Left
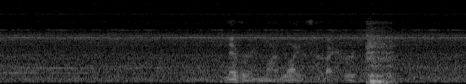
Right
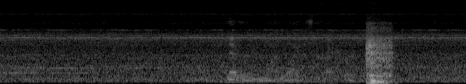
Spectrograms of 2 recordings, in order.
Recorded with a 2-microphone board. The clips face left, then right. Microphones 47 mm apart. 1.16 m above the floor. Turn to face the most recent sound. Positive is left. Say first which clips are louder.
# right 7 dB
turn(degrees=-70)  # may be behind; listen again after turning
